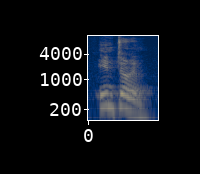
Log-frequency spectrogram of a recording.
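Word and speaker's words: interim: इंटीग्रल एंड व्ट इसस next इंटरम नट इंटरम इंटरम this ल्स यूज ल इंटरम relief the जज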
